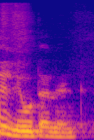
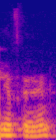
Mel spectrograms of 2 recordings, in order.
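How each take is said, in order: First: The first syllable sounds like 'lew'. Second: The first syllable sounds like 'left'. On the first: This is how the word really goes. "কিন্তু লিউটেন্যান্ট" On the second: This is how people here usually say it. "আমরা বলি লেফটেন্যান্ট"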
